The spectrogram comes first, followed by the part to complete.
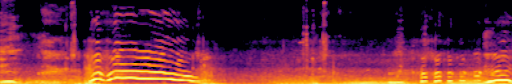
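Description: A rider on a slingshot thrill ride screaming: one long high cry about a second in that slides down in pitch, then shorter cries near the end. A low rumble of rushing wind on the ride-mounted microphone runs underneath.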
